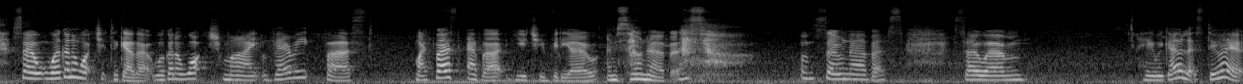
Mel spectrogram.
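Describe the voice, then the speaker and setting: A woman with a southern English accent and a fairly high voice speaks fairly slowly with lively intonation and long, frequent pauses, over noticeable background noise. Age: 30s. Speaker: YouTuber. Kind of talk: casual reaction vlog. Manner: animated.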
